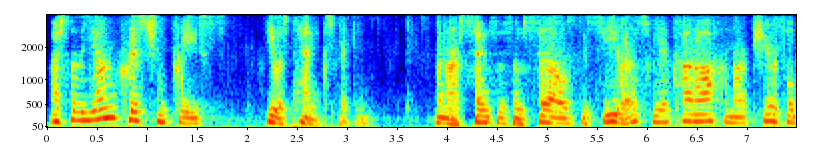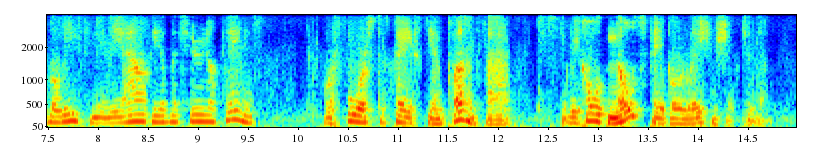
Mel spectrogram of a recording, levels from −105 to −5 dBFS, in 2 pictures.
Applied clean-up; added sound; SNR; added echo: neural separator model SepFormer DNS4.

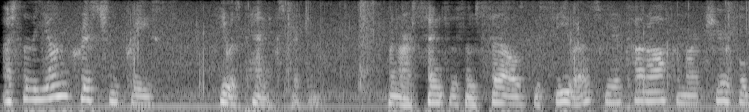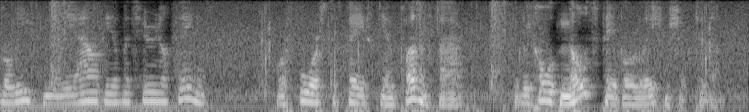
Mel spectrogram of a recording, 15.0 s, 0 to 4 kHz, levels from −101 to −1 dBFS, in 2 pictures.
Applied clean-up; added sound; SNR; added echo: none; Waves, surf / Wind; 17 dB; reverberation time 0.1 s.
